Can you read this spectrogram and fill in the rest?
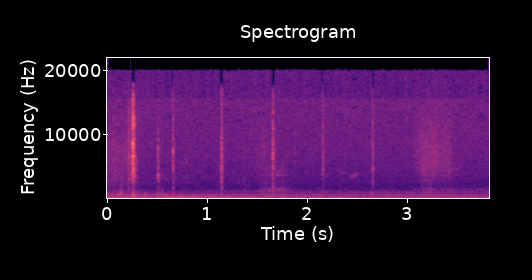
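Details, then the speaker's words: Former Cat N used car, freshly started: slightly uneven, lumpy idle though it drives fine; rough idle, cause unconfirmed, spark plugs to be changed first. "lumpy little bit yeah it is drives fine as to say just a little bit lumpy so I think the first thing I will do is um change the spark plugs"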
